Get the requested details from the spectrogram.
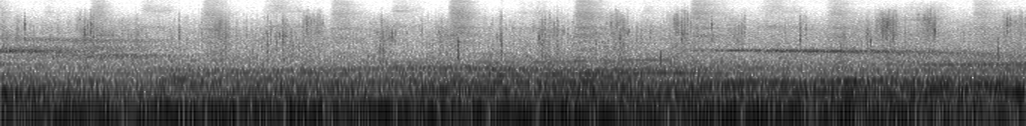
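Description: A low, eerie drone hums steadily throughout.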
